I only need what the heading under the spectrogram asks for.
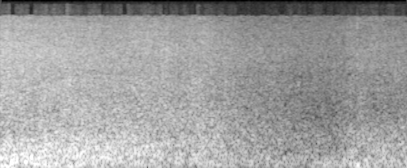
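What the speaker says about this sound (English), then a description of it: "listening to the sound of the waves rocking you to sleep" Ocean waves rolling in, a soft, continuous wash of surf that swells and slowly recedes, heard from a distance and fairly faint.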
